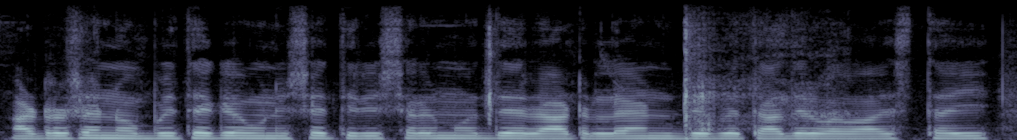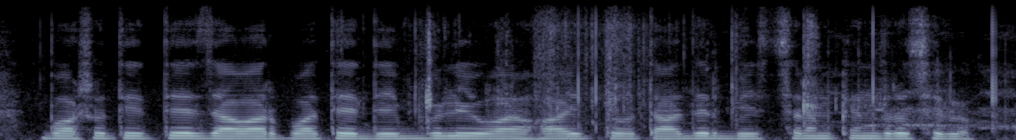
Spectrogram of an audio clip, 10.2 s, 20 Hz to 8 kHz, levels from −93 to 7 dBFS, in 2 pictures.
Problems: none marked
